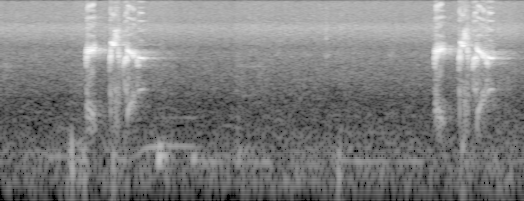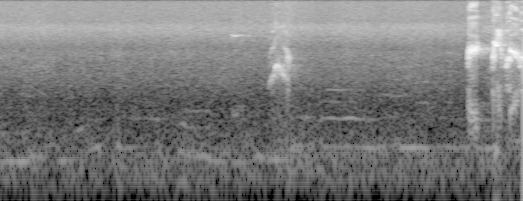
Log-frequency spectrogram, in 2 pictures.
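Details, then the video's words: Red-whiskered bulbul's morning song during voice training, in the old-forest double-note style. Four quick, bright whistled phrases arrive every two to three seconds, each a rapid cluster of notes, over a quiet background. "Luyện giọng cho chào mào hót sáng, ép chào mào hót âm kép già rừng hay tuyệt!"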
